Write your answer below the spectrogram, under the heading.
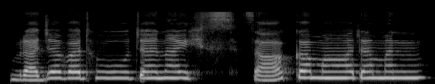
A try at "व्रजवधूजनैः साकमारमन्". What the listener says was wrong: That visarga rule was missing.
